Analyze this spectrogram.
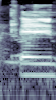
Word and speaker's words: Kaighn: Kaign is with me. A nice simple name like Kane, and I said, how do you do that one?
